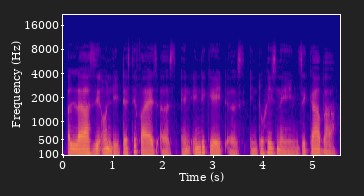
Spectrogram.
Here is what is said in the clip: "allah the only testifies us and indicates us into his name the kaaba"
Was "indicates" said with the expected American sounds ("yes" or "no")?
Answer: no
